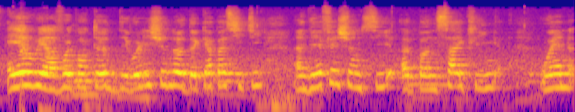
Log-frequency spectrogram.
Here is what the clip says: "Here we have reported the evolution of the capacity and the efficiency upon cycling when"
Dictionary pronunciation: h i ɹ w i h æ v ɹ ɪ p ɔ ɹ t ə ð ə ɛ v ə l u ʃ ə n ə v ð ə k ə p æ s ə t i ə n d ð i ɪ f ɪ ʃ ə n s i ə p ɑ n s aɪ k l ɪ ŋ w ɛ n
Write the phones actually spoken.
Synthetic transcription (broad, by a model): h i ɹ w i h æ v ɹ ɪ p ɔ ɹ t ə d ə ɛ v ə l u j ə n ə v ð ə k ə p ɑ s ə t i ə n d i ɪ f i ʃ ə n s i ə p ɑ n s aɪ k l ɪ ŋ w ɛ n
